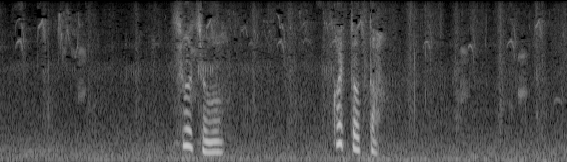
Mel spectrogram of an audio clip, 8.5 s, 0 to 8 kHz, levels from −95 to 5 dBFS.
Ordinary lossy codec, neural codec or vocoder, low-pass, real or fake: none; none; none; real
